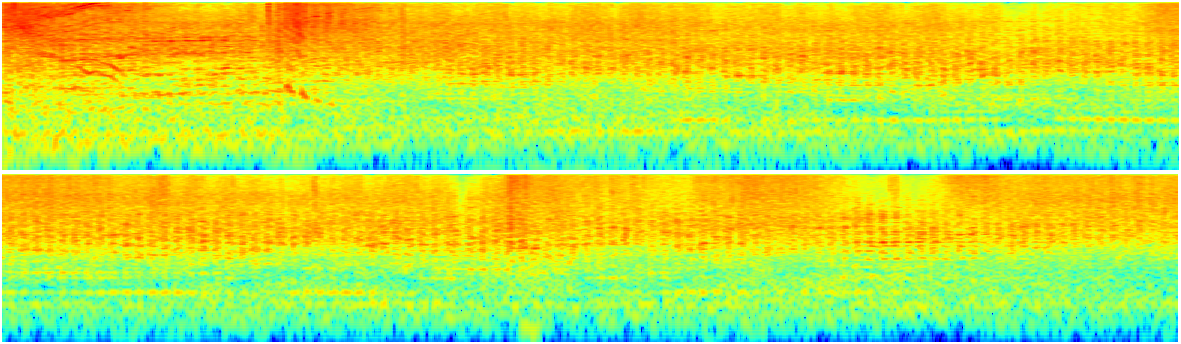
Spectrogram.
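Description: Water splashes under tyres.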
